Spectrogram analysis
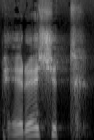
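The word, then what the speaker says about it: בראשית: 여러분, 이 태초에는 히브리어로 베레시트 이렇게 발음을 합니다.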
